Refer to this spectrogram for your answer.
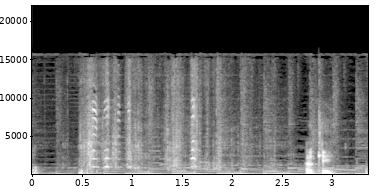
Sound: squeaking

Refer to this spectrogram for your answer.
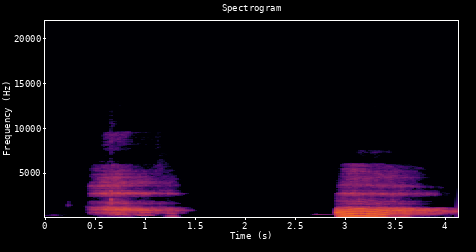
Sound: gasp

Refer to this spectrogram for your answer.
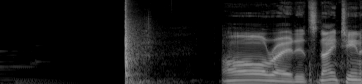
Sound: gavel bangs

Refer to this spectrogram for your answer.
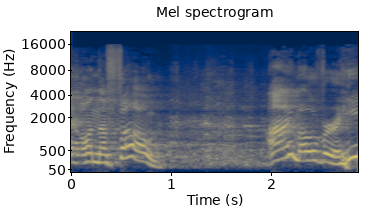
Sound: audience laughing

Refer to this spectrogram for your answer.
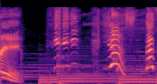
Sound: giggles

